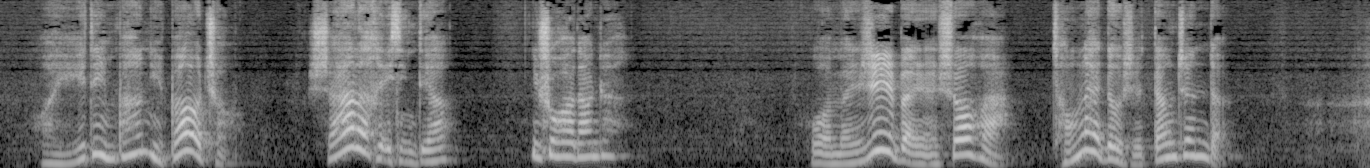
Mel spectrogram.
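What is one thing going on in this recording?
A woman speaks firmly and close by.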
